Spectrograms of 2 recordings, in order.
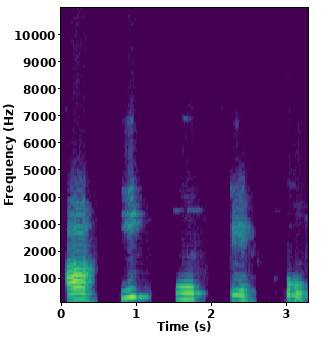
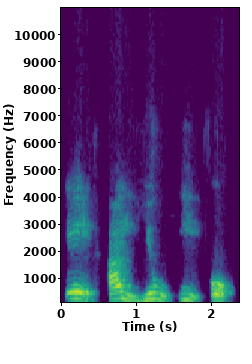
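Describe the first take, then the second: First: The vowels are said as short pure vowels. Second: The vowels are read as English letter names. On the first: The speaker calls it right. "पर हम इसको बोलते हैं आ ई उ ए ओ।" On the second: The speaker calls it wrong. "ये इंग्लिश में नजर आ रहा है ना।"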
